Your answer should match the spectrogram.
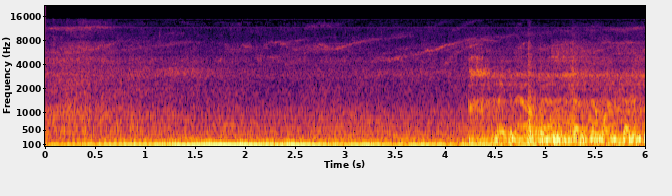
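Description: Electric RC racing cars running on the track: faint high-pitched motor whines that rise and fall in pitch as they pass, over a steady low rumble.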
